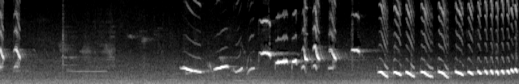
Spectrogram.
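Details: Morning song of a White-rumped shama in 'forest voice' style: after a short pause, rich fluty whistles swoop up and down, then a fast run of bright, rising, repeated notes that quickens toward the end.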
